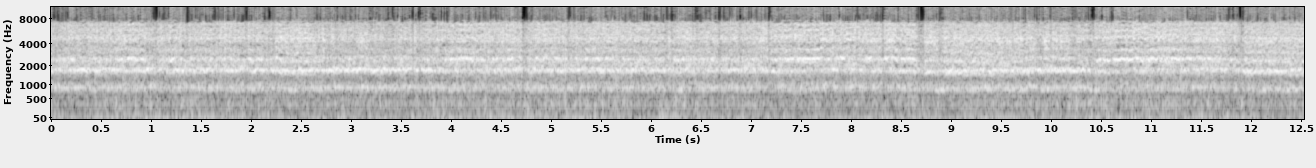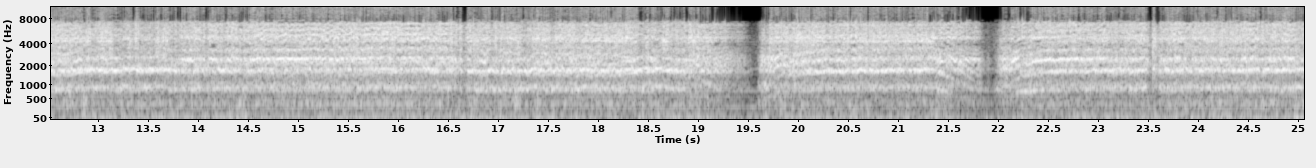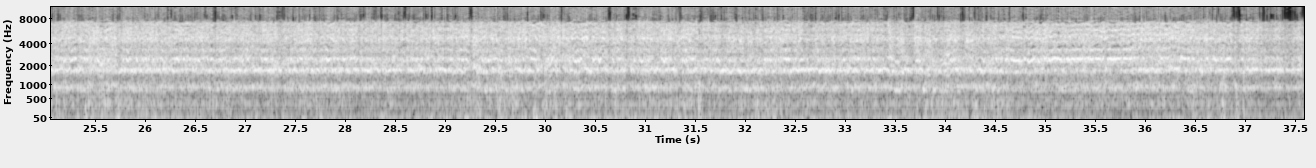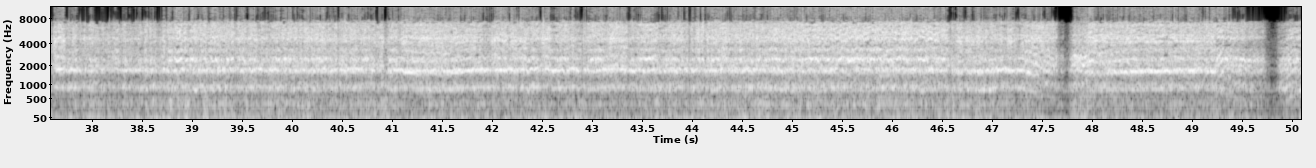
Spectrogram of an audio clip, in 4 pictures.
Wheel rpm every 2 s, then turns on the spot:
230, 230, 230, 230, 220, 220, 220, 220, 220, 140, 180, 200, 230, 230, 230, 220, 230, 220, 230, 230, 230, 230, 230, 190, 150.
none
